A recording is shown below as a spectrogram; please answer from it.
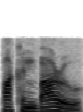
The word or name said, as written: Pakanbaru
